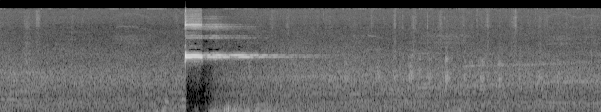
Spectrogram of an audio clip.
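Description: A single short, shrill whistle blast about two seconds in, lasting about a second.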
